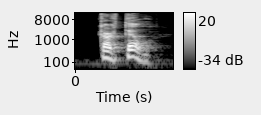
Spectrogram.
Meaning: 1. cartel 2. political cartel 3. agreement, particularly concerning the release of prisoners
- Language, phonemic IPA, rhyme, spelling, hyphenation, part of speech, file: Dutch, /kɑrˈtɛl/, -ɛl, kartel, kar‧tel, noun, Nl-kartel.ogg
